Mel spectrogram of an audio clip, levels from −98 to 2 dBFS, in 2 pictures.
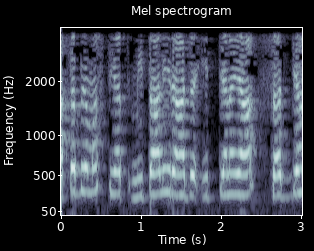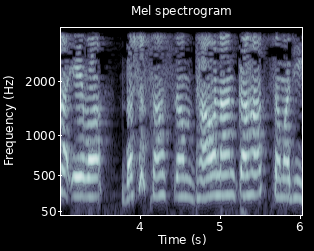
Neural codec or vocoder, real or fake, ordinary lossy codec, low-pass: none; real; none; 3.6 kHz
